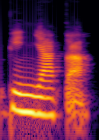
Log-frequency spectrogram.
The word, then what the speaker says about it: piñata: The pronunciation of Nye is similar to the NY in the English word canyon, and we see it in the words mañana and piñata.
